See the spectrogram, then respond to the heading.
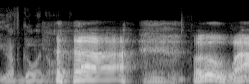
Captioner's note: laughs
